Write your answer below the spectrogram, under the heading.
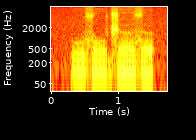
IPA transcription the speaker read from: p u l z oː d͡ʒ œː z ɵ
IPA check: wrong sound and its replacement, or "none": ɵ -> œ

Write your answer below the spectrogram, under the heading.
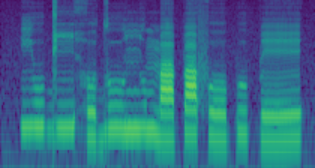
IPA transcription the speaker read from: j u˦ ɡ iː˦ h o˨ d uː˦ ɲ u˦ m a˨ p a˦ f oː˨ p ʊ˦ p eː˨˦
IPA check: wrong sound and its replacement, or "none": ʊ˦ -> u˦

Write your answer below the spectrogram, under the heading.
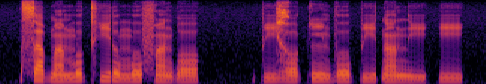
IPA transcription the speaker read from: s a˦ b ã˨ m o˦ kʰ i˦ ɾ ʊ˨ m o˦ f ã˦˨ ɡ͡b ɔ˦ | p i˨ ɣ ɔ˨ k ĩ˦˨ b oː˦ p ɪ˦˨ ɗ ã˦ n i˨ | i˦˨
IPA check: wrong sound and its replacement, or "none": ɪ˦˨ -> i˦˨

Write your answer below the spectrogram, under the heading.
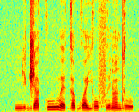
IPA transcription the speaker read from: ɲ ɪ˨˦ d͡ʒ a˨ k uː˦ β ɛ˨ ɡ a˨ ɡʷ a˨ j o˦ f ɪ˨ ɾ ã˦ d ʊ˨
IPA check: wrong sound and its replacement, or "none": none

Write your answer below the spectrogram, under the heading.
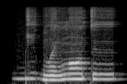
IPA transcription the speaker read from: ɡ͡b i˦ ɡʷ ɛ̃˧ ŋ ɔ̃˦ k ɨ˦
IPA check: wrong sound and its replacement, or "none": k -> t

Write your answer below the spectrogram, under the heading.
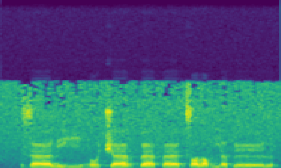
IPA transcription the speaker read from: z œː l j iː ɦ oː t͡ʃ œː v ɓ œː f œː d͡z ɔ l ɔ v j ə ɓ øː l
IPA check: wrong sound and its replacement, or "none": none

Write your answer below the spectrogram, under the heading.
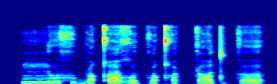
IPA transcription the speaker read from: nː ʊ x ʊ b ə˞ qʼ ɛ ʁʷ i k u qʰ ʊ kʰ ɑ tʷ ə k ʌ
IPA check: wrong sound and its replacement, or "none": kʰ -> kː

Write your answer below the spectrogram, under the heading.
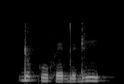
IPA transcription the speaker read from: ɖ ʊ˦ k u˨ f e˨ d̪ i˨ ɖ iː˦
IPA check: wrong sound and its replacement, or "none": none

